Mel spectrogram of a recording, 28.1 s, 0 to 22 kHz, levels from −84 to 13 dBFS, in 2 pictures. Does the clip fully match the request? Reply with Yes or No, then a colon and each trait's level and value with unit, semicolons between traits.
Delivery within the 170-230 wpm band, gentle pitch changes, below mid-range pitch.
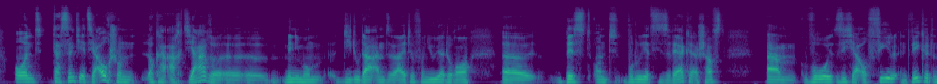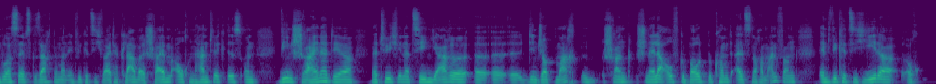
Yes: average, 175 wpm; narrow, 2.1 semitones; low, 125 Hz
